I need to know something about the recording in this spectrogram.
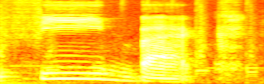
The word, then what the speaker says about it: feedback: "feedback" Ele vai ser "feedback". É um "I" longo. Esse ïzinho" aqui ó! os dois E's fazem um "I"longo. "Feedback" O D é muito sutilmente pronunciado. Feed E o K também. Feedback.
